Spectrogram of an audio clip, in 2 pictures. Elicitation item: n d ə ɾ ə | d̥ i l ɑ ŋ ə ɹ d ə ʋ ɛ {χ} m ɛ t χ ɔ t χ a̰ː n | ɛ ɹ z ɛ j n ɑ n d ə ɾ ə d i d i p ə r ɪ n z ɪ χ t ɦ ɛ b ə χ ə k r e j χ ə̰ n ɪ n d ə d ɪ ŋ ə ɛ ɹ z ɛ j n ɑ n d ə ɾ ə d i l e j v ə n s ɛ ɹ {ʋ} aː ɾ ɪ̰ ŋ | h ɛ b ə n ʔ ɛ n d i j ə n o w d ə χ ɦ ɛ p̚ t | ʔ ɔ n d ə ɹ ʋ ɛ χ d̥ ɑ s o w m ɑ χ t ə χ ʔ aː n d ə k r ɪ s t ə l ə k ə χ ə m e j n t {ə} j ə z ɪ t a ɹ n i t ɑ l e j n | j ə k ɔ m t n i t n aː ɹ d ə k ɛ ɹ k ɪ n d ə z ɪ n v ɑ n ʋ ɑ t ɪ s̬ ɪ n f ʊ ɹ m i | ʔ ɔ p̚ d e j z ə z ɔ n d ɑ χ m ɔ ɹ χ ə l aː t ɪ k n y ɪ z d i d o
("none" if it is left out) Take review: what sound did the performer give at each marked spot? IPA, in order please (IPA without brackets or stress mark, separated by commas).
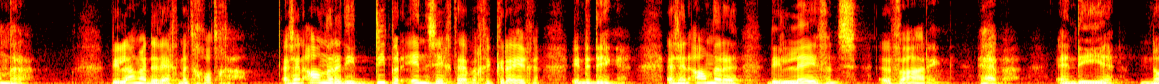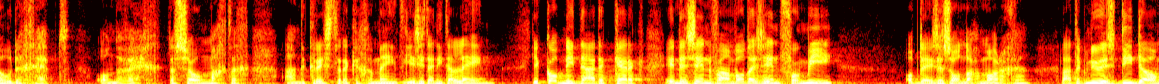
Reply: χ, v, ə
